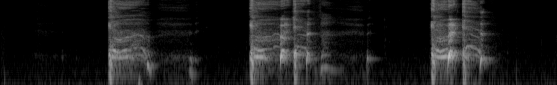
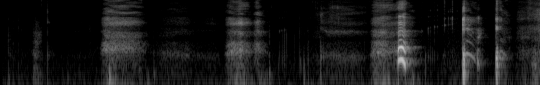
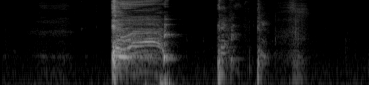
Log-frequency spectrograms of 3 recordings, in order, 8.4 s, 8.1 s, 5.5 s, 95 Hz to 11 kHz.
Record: {"three_cough_length": "8.4 s", "three_cough_amplitude": 10189, "three_cough_signal_mean_std_ratio": 0.33, "exhalation_length": "8.1 s", "exhalation_amplitude": 10664, "exhalation_signal_mean_std_ratio": 0.17, "cough_length": "5.5 s", "cough_amplitude": 6743, "cough_signal_mean_std_ratio": 0.33, "survey_phase": "beta (2021-08-13 to 2022-03-07)", "age": "18-44", "gender": "Female", "wearing_mask": "No", "symptom_cough_any": true, "symptom_runny_or_blocked_nose": true, "symptom_fatigue": true, "symptom_fever_high_temperature": true, "symptom_headache": true, "symptom_other": true, "symptom_onset": "3 days", "smoker_status": "Never smoked", "respiratory_condition_asthma": false, "respiratory_condition_other": false, "recruitment_source": "Test and Trace", "submission_delay": "1 day", "covid_test_result": "Positive", "covid_test_method": "RT-qPCR", "covid_ct_value": 16.4, "covid_ct_gene": "ORF1ab gene"}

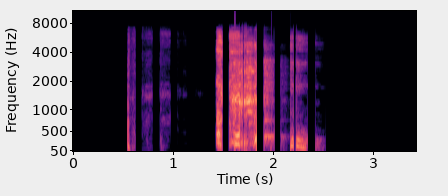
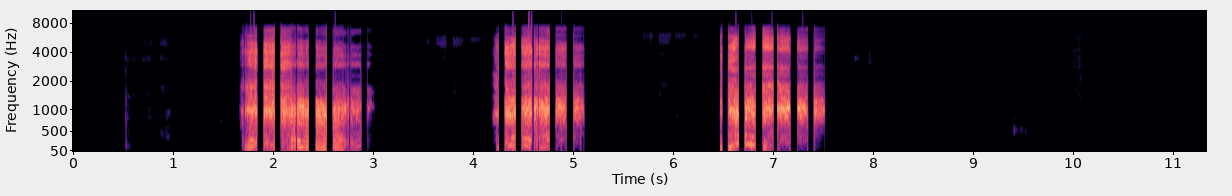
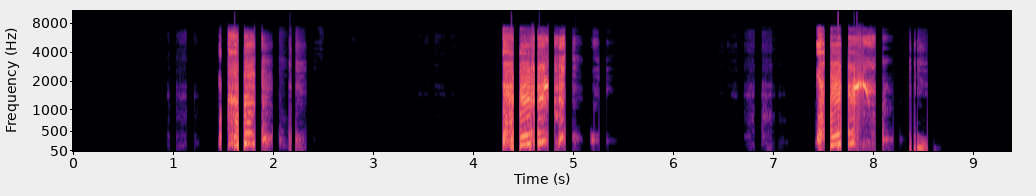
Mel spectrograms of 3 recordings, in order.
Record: {"cough_length": "3.4 s", "cough_amplitude": 28485, "cough_signal_mean_std_ratio": 0.29, "exhalation_length": "11.3 s", "exhalation_amplitude": 30528, "exhalation_signal_mean_std_ratio": 0.32, "three_cough_length": "9.4 s", "three_cough_amplitude": 29256, "three_cough_signal_mean_std_ratio": 0.27, "survey_phase": "beta (2021-08-13 to 2022-03-07)", "age": "45-64", "gender": "Female", "wearing_mask": "No", "symptom_none": true, "smoker_status": "Current smoker (11 or more cigarettes per day)", "respiratory_condition_asthma": true, "respiratory_condition_other": true, "recruitment_source": "REACT", "submission_delay": "1 day", "covid_test_result": "Negative", "covid_test_method": "RT-qPCR", "influenza_a_test_result": "Negative", "influenza_b_test_result": "Negative"}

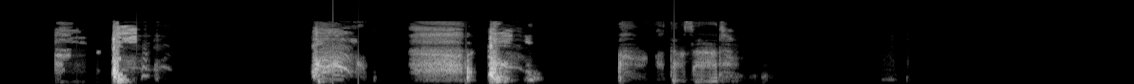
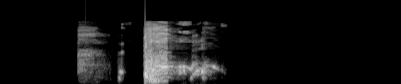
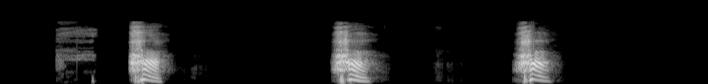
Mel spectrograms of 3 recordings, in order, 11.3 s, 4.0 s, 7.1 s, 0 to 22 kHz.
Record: {"three_cough_length": "11.3 s", "three_cough_amplitude": 31024, "three_cough_signal_mean_std_ratio": 0.24, "cough_length": "4.0 s", "cough_amplitude": 28114, "cough_signal_mean_std_ratio": 0.27, "exhalation_length": "7.1 s", "exhalation_amplitude": 28765, "exhalation_signal_mean_std_ratio": 0.29, "survey_phase": "alpha (2021-03-01 to 2021-08-12)", "age": "45-64", "gender": "Female", "wearing_mask": "No", "symptom_none": true, "smoker_status": "Never smoked", "respiratory_condition_asthma": false, "respiratory_condition_other": false, "recruitment_source": "Test and Trace", "submission_delay": "0 days", "covid_test_result": "Negative", "covid_test_method": "RT-qPCR"}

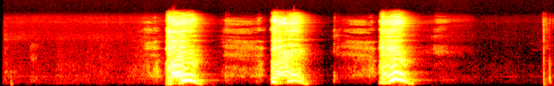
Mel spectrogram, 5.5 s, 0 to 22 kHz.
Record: {"three_cough_length": "5.5 s", "three_cough_amplitude": 23840, "three_cough_signal_mean_std_ratio": 0.31, "survey_phase": "beta (2021-08-13 to 2022-03-07)", "age": "45-64", "gender": "Male", "wearing_mask": "No", "symptom_none": true, "smoker_status": "Never smoked", "respiratory_condition_asthma": false, "respiratory_condition_other": false, "recruitment_source": "REACT", "submission_delay": "1 day", "covid_test_result": "Negative", "covid_test_method": "RT-qPCR", "influenza_a_test_result": "Negative", "influenza_b_test_result": "Negative"}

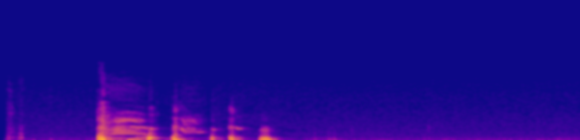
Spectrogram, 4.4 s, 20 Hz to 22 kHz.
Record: {"cough_length": "4.4 s", "cough_amplitude": 14878, "cough_signal_mean_std_ratio": 0.22, "survey_phase": "beta (2021-08-13 to 2022-03-07)", "age": "18-44", "gender": "Female", "wearing_mask": "No", "symptom_cough_any": true, "symptom_new_continuous_cough": true, "symptom_runny_or_blocked_nose": true, "symptom_sore_throat": true, "symptom_fatigue": true, "symptom_fever_high_temperature": true, "symptom_headache": true, "symptom_onset": "4 days", "smoker_status": "Never smoked", "respiratory_condition_asthma": false, "respiratory_condition_other": false, "recruitment_source": "Test and Trace", "submission_delay": "1 day", "covid_test_result": "Positive", "covid_test_method": "ePCR"}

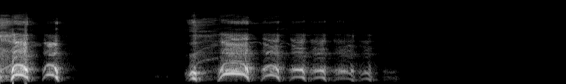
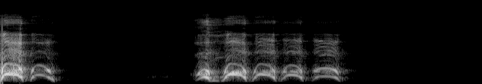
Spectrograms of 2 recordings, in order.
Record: {"three_cough_length": "5.7 s", "three_cough_amplitude": 29204, "three_cough_signal_mean_std_ratio": 0.35, "cough_length": "4.8 s", "cough_amplitude": 29203, "cough_signal_mean_std_ratio": 0.38, "survey_phase": "beta (2021-08-13 to 2022-03-07)", "age": "65+", "gender": "Male", "wearing_mask": "No", "symptom_cough_any": true, "symptom_runny_or_blocked_nose": true, "smoker_status": "Ex-smoker", "respiratory_condition_asthma": false, "respiratory_condition_other": false, "recruitment_source": "REACT", "submission_delay": "2 days", "covid_test_result": "Negative", "covid_test_method": "RT-qPCR", "influenza_a_test_result": "Negative", "influenza_b_test_result": "Negative"}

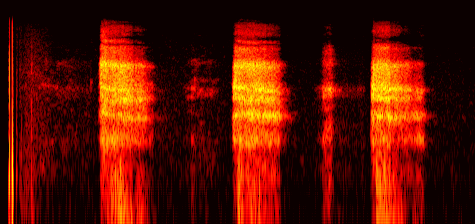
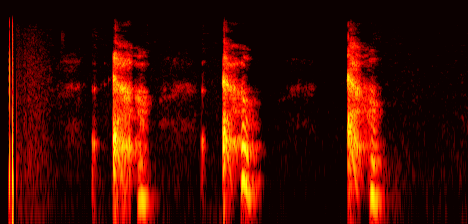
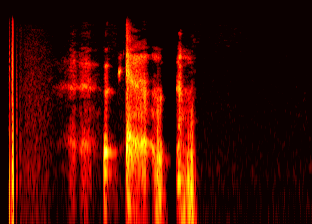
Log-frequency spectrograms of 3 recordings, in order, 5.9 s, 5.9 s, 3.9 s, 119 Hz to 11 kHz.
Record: {"exhalation_length": "5.9 s", "exhalation_amplitude": 32768, "exhalation_signal_mean_std_ratio": 0.47, "three_cough_length": "5.9 s", "three_cough_amplitude": 32589, "three_cough_signal_mean_std_ratio": 0.32, "cough_length": "3.9 s", "cough_amplitude": 32008, "cough_signal_mean_std_ratio": 0.33, "survey_phase": "beta (2021-08-13 to 2022-03-07)", "age": "45-64", "gender": "Female", "wearing_mask": "No", "symptom_cough_any": true, "symptom_shortness_of_breath": true, "symptom_change_to_sense_of_smell_or_taste": true, "symptom_other": true, "smoker_status": "Ex-smoker", "respiratory_condition_asthma": false, "respiratory_condition_other": false, "recruitment_source": "Test and Trace", "submission_delay": "2 days", "covid_test_result": "Positive", "covid_test_method": "LFT"}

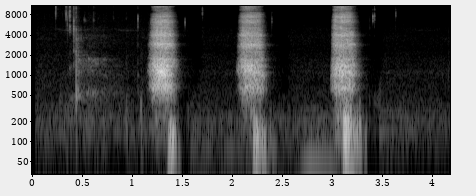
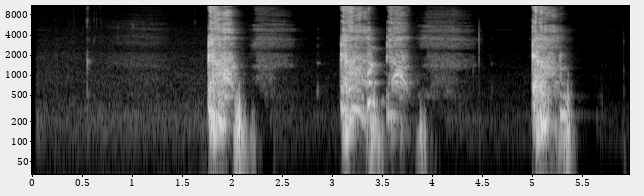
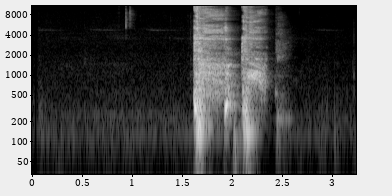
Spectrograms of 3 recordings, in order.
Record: {"exhalation_length": "4.2 s", "exhalation_amplitude": 23835, "exhalation_signal_mean_std_ratio": 0.31, "three_cough_length": "6.0 s", "three_cough_amplitude": 32718, "three_cough_signal_mean_std_ratio": 0.35, "cough_length": "3.2 s", "cough_amplitude": 26755, "cough_signal_mean_std_ratio": 0.33, "survey_phase": "beta (2021-08-13 to 2022-03-07)", "age": "18-44", "gender": "Female", "wearing_mask": "No", "symptom_sore_throat": true, "symptom_onset": "6 days", "smoker_status": "Never smoked", "respiratory_condition_asthma": false, "respiratory_condition_other": false, "recruitment_source": "Test and Trace", "submission_delay": "2 days", "covid_test_result": "Positive", "covid_test_method": "ePCR"}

